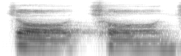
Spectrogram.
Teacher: চ বর্গের যে বর্ণগুলি রয়েছে এগুলি আপনি যদি উচ্চারণ করেন দেখবেন জিহ্বাটা তালুতে লেগে গেছে।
